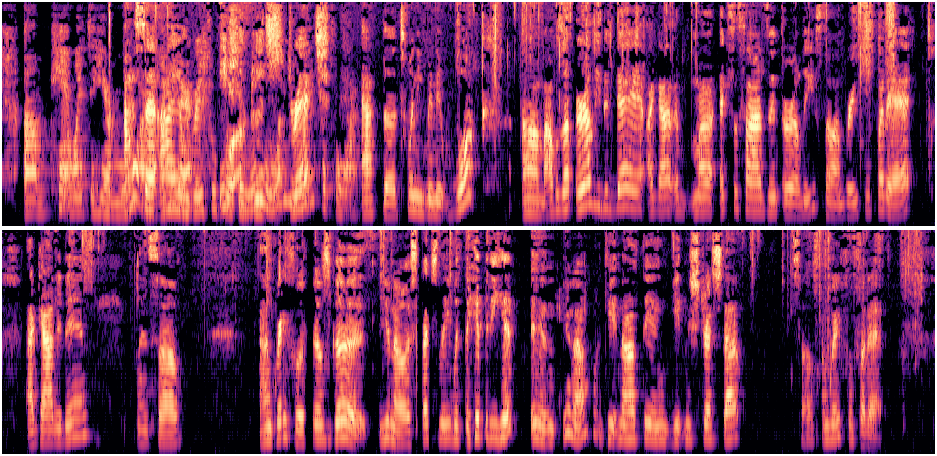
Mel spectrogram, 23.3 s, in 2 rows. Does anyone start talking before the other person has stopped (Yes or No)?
Yes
